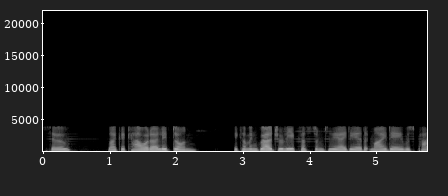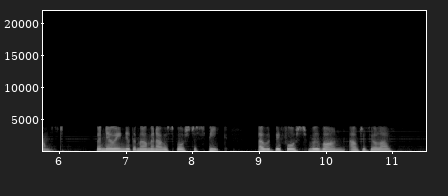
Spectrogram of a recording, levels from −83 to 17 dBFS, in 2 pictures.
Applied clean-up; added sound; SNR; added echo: neural separator model SepFormer WHAMR!.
